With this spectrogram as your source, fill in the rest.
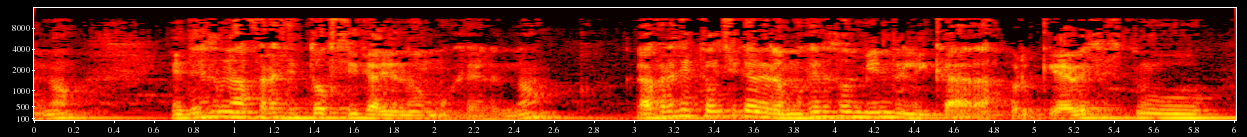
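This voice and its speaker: A man's voice: medium pitch, mellow, echoey room, slight background noise. A man with a Peruvian Spanish accent, a psychologist giving a conversational monologue for a video column, often ending phrases with a questioning tag. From Peru.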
